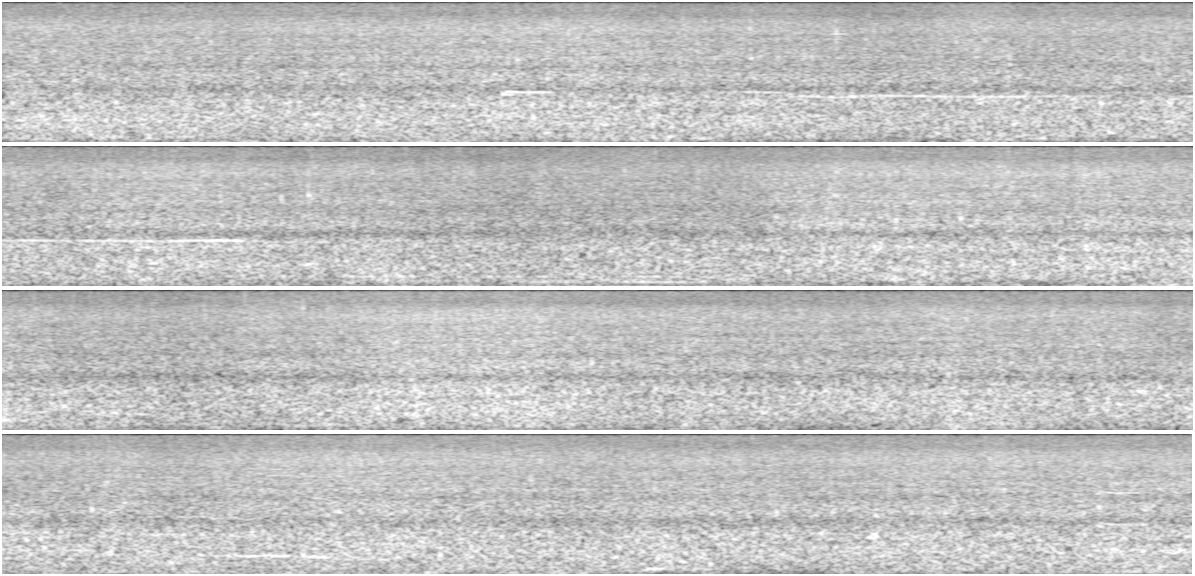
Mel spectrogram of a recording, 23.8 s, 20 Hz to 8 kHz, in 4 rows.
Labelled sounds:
2.5	2.8	humpback whale, 1.0 to 1.2 kHz
23.3	23.6	humpback whale, 1.0 to 1.2 kHz

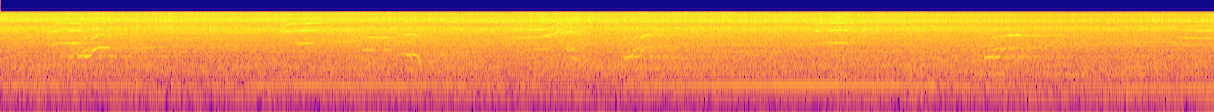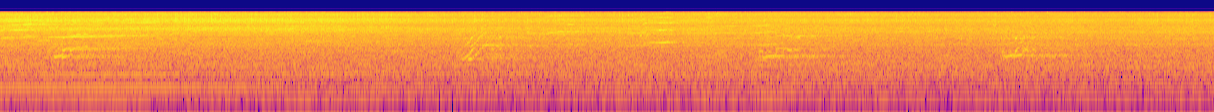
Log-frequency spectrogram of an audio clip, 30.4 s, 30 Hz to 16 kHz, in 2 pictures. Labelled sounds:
0.5	1.5	killer whale, southern resident, 0.30 to 8.0 kHz
3.4	4.4	killer whale, southern resident, 0.30 to 8.0 kHz
4.5	5.3	killer whale, 0.20 to 2.9 kHz
6.3	7.3	killer whale, southern resident, J pod, call S01, 0.30 to 5.8 kHz
7.7	8.5	killer whale, 0.27 to 3.9 kHz
10.1	10.7	killer whale, southern resident, 0.30 to 8.0 kHz
12.2	13.3	killer whale, southern resident, 0.30 to 2.5 kHz
14.7	17.0	killer whale, southern resident, J pod, call S01, 0.30 to 7.9 kHz
20.9	21.5	killer whale, 0.29 to 8.0 kHz
21.9	22.6	killer whale, 0.34 to 8.0 kHz
23.1	23.7	killer whale, 0.78 to 8.0 kHz
24.6	25.2	killer whale, 0.30 to 4.2 kHz
27.6	28.2	killer whale, 0.37 to 2.5 kHz

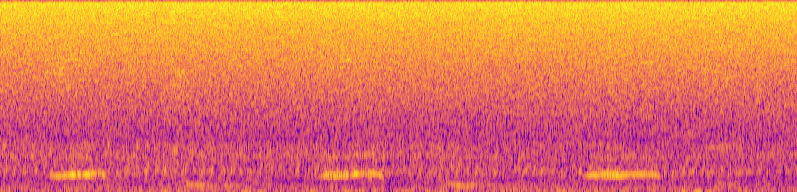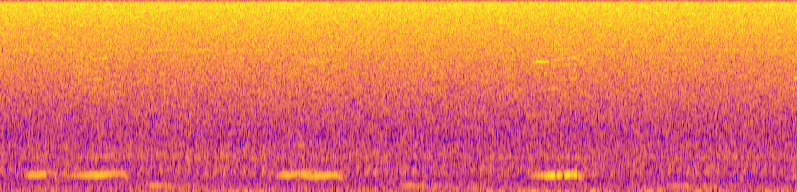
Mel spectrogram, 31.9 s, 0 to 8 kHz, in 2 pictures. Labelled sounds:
26.6	26.9	humpback whale, 2.8 to 3.1 kHz

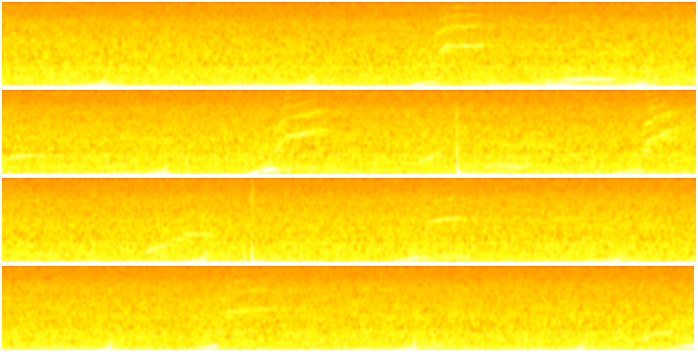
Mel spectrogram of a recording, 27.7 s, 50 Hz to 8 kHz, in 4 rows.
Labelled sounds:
4.4	4.8	humpback whale, 1.3 to 3.4 kHz
9.7	10.2	humpback whale, 1.0 to 3.3 kHz
13.4	13.8	humpback whale, 1.1 to 2.1 kHz
15.7	16.0	humpback whale, 0.96 to 1.1 kHz
18.1	18.5	humpback whale, 1.6 to 1.9 kHz
23.1	23.6	humpback whale, 1.4 to 1.8 kHz

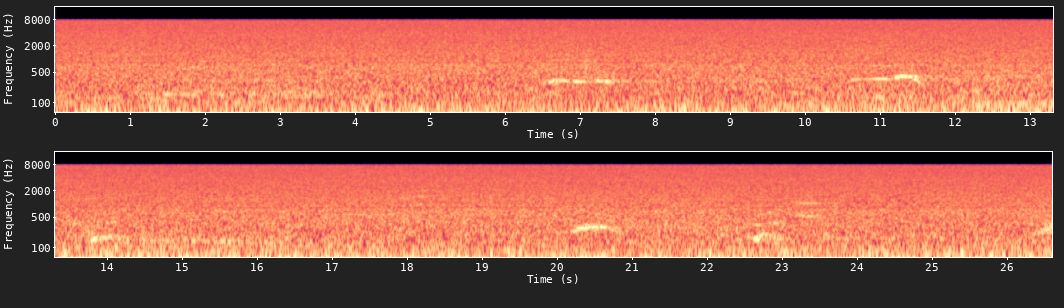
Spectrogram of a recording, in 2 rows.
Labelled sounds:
23.1	23.5	humpback whale, 0.99 to 1.2 kHz

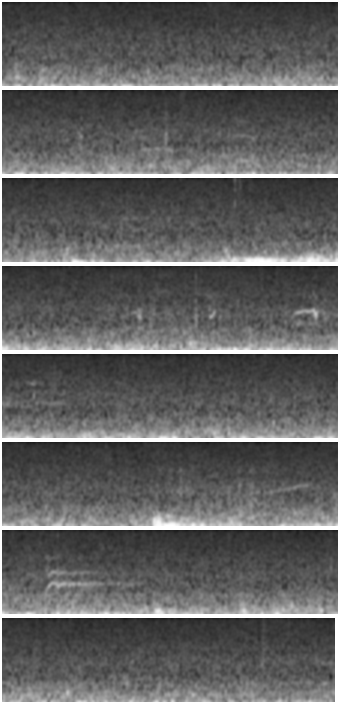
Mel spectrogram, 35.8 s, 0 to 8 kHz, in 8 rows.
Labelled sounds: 27.3	28.2	killer whale, 0.58 to 3.0 kHz

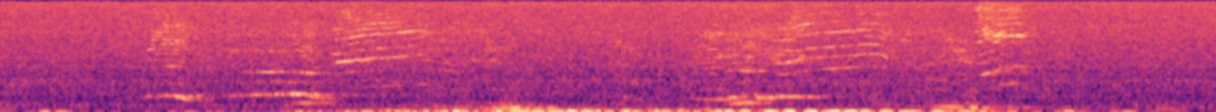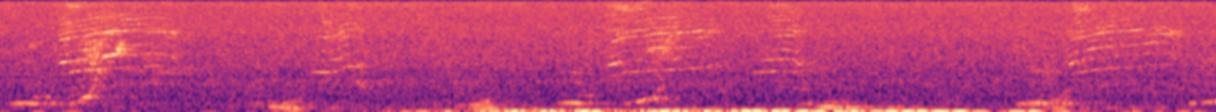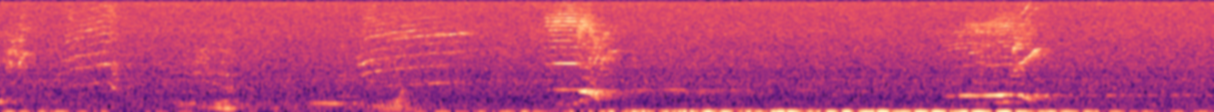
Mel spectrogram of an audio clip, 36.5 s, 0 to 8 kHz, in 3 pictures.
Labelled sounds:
2.6	4.3	humpback whale, 0.90 to 4.8 kHz
7.4	8.9	humpback whale, 0.99 to 4.5 kHz
9.8	10.3	humpback whale, 0.86 to 3.4 kHz
12.7	13.9	humpback whale, 0.96 to 7.6 kHz
15.3	15.8	humpback whale, 1.1 to 3.2 kHz
18.3	19.3	humpback whale, 0.96 to 6.4 kHz
19.6	20.2	humpback whale, 0.93 to 4.9 kHz
22.9	24.0	humpback whale, 1.1 to 3.9 kHz
25.0	25.5	humpback whale, 1.1 to 4.1 kHz
27.9	29.1	humpback whale, 1.3 to 5.2 kHz
29.8	30.5	humpback whale, 1.3 to 6.1 kHz
33.8	34.8	humpback whale, 1.2 to 5.2 kHz

